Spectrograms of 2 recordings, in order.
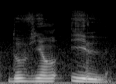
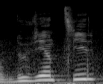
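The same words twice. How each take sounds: First: "d'où vient-il" sem o som de T, vien-il; no liaison. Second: "d'où vient-il" com T claro, vien-til; with liaison. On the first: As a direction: say "vient-il" with no t linking. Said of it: "soa horrível". ("vient-il" dito sem a ligação do T) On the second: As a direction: link the T in "vient-il". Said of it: "a gente tem que fazer som de T". ("vient-il" com a ligação do T bem marcada) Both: Shown as a demonstration.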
